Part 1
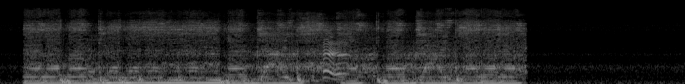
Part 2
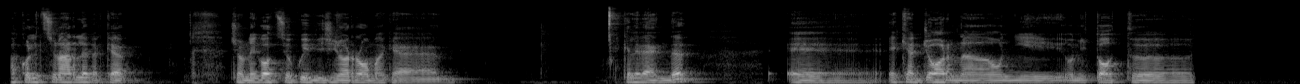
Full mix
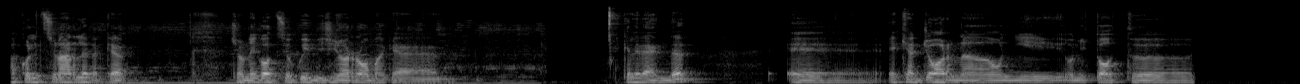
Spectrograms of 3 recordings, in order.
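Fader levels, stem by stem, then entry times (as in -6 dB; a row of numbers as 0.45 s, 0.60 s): -15.5 dB, -3.5 dB; 0.20 s, 0.00 s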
